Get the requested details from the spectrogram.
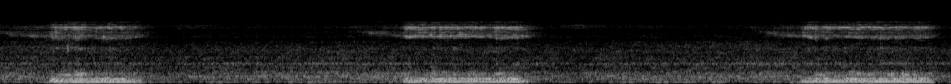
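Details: Loud, rough snoring with regular inhalations about every four seconds, roughly 15 breaths a minute, separated by quieter exhalations.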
